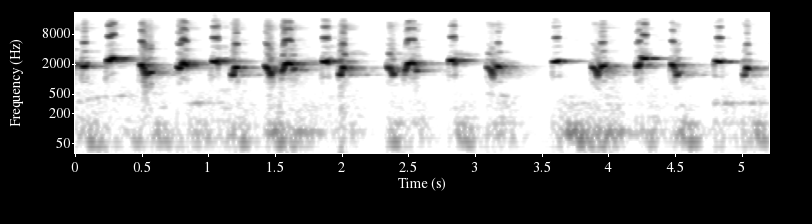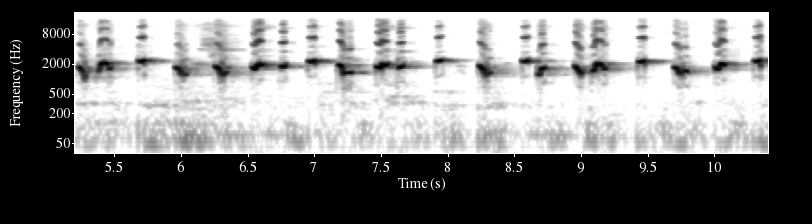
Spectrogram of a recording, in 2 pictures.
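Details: Female sooty-headed bulbul calling to males in the morning: a long run of short, bubbly, liquid notes, each dipping and rising, repeated several times a second with one brief pause, over a faint low hum.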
